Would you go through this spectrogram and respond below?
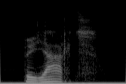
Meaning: elderly
- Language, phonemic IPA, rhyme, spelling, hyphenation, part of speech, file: Dutch, /bəˈjaːrt/, -aːrt, bejaard, be‧jaard, adjective, Nl-bejaard.ogg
